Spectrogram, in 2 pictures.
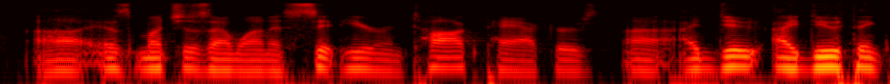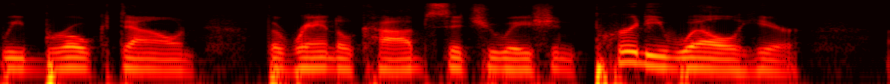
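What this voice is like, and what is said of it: Worn-out, nasal voice. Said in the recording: “My voice is shot. ... my nasally voice on a day like today ... Hope I will be sounding better 2 days from now.”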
